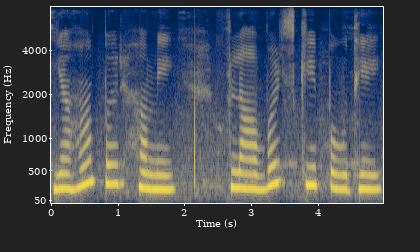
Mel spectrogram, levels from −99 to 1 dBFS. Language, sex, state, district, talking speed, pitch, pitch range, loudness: Hindi, male, Punjab, Fazilka, 70 wpm, 235 Hz, 220-285 Hz, -10 LUFS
